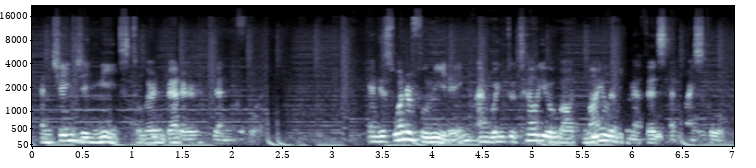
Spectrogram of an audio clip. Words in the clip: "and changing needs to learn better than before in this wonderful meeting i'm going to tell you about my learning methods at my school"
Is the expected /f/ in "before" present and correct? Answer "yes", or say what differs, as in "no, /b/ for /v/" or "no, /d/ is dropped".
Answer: no, /f/ is dropped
